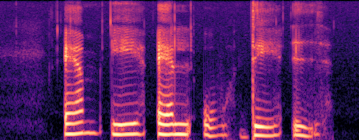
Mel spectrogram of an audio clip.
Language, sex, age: Swedish, female, 64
